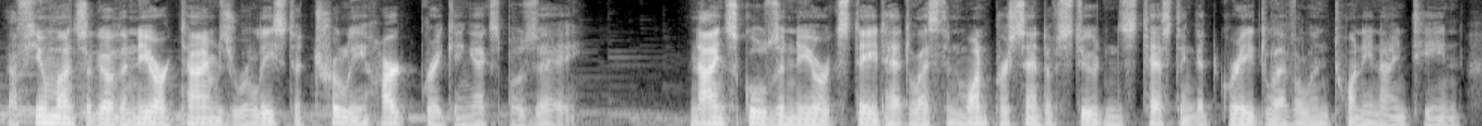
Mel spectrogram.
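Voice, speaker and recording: A man's voice: fairly low pitch, steady tone, normal speed, fairly bright tone, faint music behind. A man, a rabbi hosting an interview podcast with scripted introductions and questions.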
